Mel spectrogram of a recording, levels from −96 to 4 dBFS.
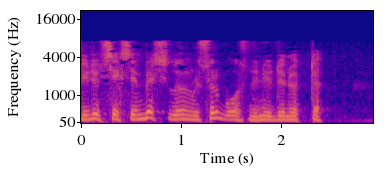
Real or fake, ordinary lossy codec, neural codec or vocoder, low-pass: real; MP3, 32 kbps; none; 7.2 kHz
